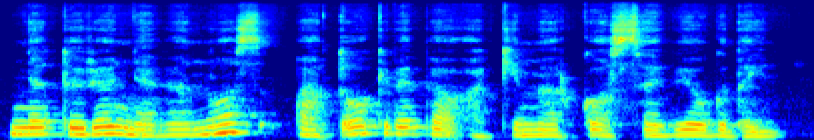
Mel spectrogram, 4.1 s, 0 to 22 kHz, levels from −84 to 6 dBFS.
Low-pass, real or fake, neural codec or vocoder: 19.8 kHz; fake; vocoder, 44.1 kHz, 128 mel bands, Pupu-Vocoder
